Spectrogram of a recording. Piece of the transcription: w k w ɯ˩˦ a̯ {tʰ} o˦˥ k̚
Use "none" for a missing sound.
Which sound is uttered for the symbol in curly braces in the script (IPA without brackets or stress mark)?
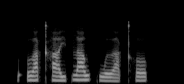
kʰ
